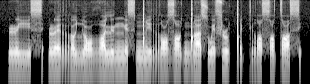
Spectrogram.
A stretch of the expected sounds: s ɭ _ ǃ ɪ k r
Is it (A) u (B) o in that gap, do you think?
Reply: A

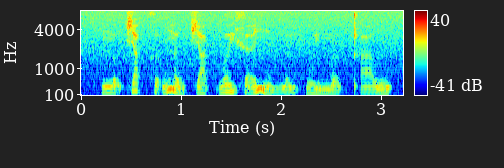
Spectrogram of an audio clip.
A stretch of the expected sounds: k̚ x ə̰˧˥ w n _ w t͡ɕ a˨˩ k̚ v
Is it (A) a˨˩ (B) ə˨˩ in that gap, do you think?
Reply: B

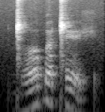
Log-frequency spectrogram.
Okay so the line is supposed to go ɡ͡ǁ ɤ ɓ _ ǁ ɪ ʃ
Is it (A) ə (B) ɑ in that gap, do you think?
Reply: A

